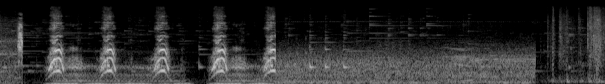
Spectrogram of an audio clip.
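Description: A dog barking five times in quick succession, about two barks a second, followed by a few seconds of faint steady background noise.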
